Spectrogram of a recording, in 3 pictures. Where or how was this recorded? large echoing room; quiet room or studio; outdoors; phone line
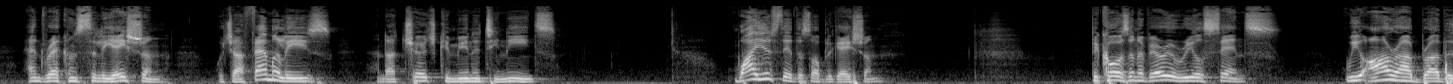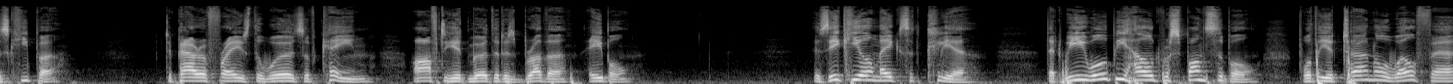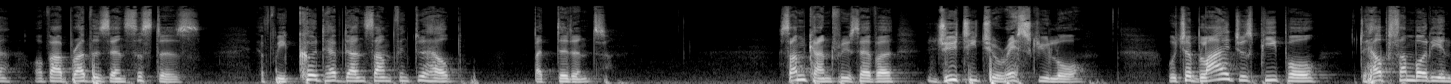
large echoing room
